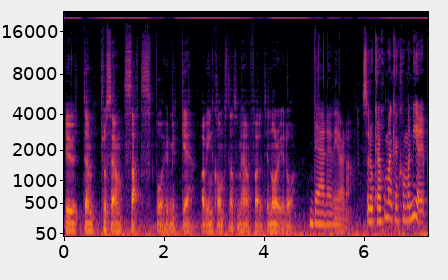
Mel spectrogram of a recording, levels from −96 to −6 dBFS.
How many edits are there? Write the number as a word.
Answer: one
